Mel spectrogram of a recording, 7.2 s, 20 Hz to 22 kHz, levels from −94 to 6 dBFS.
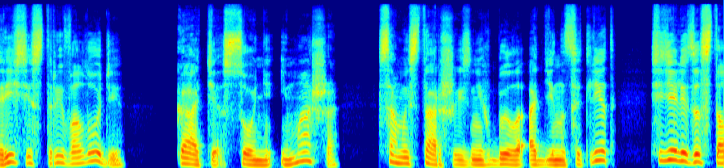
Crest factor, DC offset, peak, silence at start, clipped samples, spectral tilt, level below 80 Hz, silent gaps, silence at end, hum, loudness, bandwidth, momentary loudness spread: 18 dB; under 0.1%; -2 dBFS; 0 s; under 0.1%; -5 dB/octave; -58 dBFS; 1.59-1.77 s; 0 s; none; -19 LUFS; over 20 kHz; 9 LU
